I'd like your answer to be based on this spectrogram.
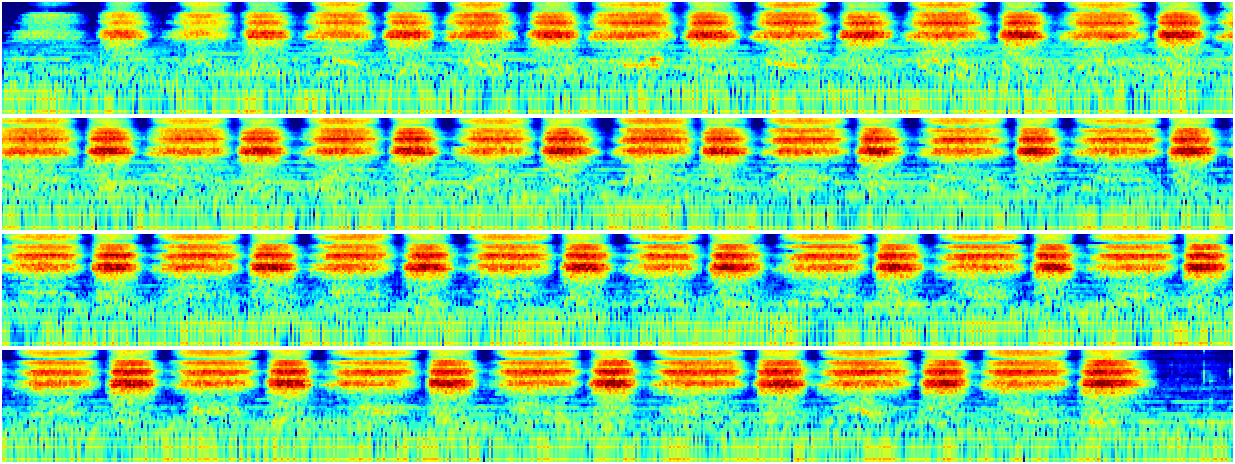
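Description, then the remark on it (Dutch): Rapid, forceful breaths pushed in and out at a steady quick rhythm, about two per second, loud, during the "Espresso Breath", a short breathing exercise for a quick energy boost, continuing for the whole stretch with no talking. “Ontdek de "Espresso Breath" - een korte ademhalingsoefening voor een quick energ”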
